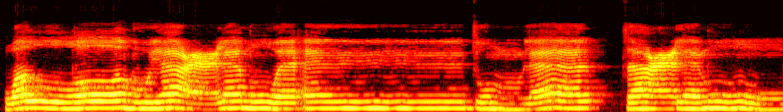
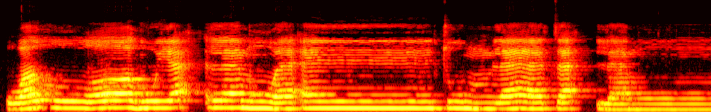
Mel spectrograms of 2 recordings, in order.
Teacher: adapun ain naik ke tengah tenggorokan agak menekan ya suaranya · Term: huruf ain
